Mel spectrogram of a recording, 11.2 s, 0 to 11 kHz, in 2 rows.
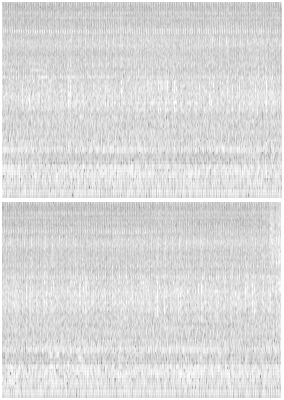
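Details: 2025 Tata Safari diesel engine at idle: a smooth, even, steady beat with no knocks, misses or surges. Normal idle.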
